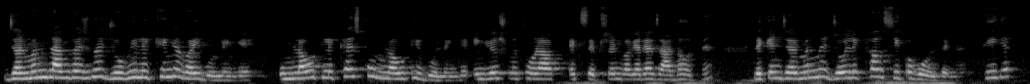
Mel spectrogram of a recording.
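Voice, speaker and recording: A woman's voice: sits high, expressive, a little fast, a little mellow, a little hiss or hum. A woman with an Indian accent teaching a beginner language lesson, explaining patiently step by step and checking in often.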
